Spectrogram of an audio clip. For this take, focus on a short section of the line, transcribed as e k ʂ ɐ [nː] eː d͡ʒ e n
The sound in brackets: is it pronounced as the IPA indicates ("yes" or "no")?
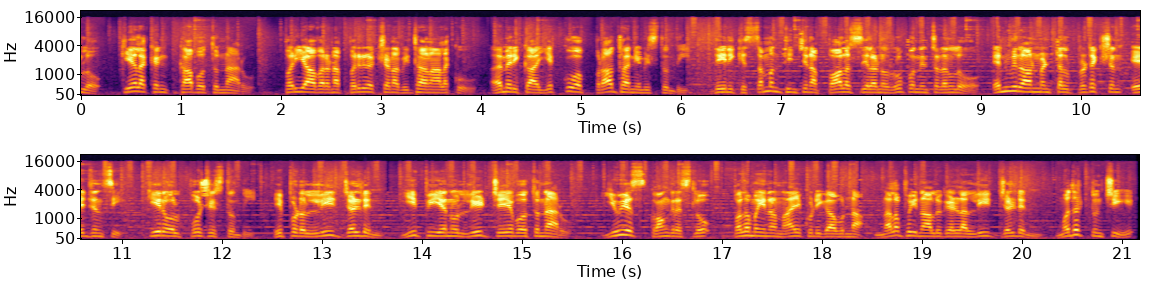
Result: no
